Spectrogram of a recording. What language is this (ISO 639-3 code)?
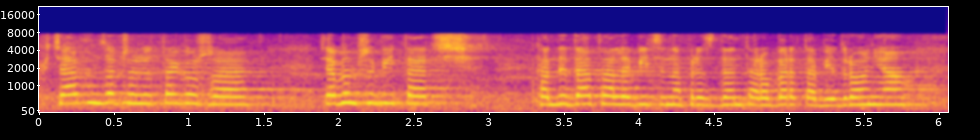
pol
